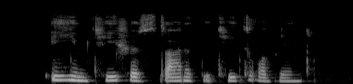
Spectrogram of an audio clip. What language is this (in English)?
Abkhazian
